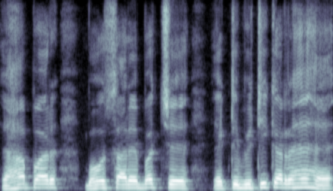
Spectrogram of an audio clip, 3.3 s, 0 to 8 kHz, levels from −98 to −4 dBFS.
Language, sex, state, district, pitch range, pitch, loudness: Hindi, male, Jharkhand, Garhwa, 150-170 Hz, 155 Hz, -12 LUFS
